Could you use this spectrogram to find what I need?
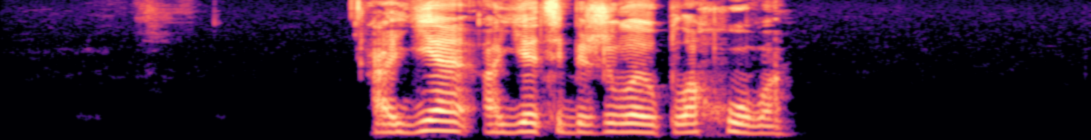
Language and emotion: Russian, angry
